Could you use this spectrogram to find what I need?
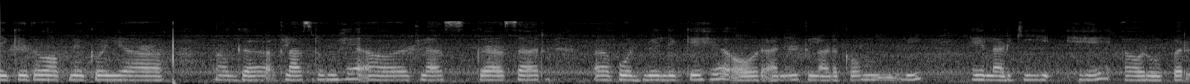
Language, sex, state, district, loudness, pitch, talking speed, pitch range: Hindi, female, Maharashtra, Aurangabad, -25 LUFS, 205 Hz, 145 wpm, 200-215 Hz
